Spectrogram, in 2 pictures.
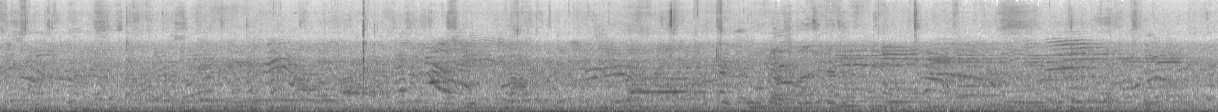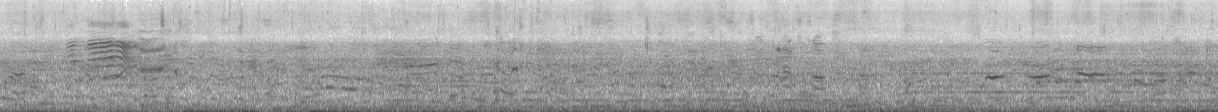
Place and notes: Bihu Park, Taipei City - Walk in the park
Walk in the park, Traffic Sound
Binaural recordings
